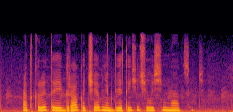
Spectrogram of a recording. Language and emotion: Russian, neutral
